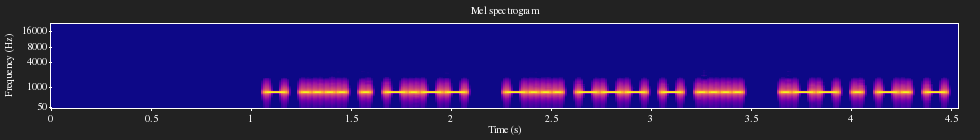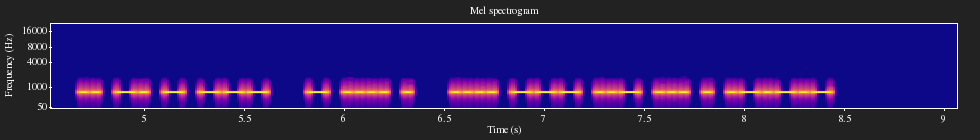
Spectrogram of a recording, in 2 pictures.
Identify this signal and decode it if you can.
Morse code, heard as a keyed tone, about 40 wpm, 700 Hz. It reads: THEY BOTH WENT INTO THE HOUSE.
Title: Sentences from Top 600 Words 40wpm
